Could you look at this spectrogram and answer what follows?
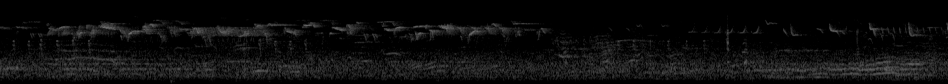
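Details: Egyptian goose goslings, three together accompanied only by their mother, on 17 June 2012, keep up a dense chatter of high, thin peeps, briefly easing midway, against steady outdoor background noise.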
